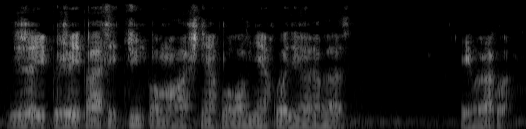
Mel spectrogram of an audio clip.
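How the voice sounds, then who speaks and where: A man talks at a fairly quick clip in a medium pitch, his intonation flat and monotone, with long, frequent pauses and noticeable background noise. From Paris region, Val d'Oise. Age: 40s. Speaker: graffiti artist. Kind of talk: casual interview.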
